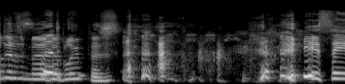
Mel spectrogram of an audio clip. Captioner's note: group giggles profusely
